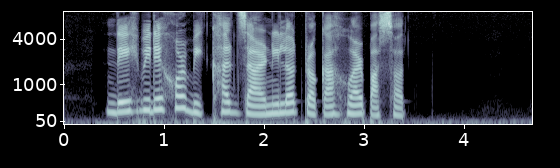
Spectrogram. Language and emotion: Assamese, neutral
